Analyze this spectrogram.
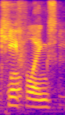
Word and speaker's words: Keflings: Keplinger I'm very far it's world of key flings that's how it's that's how you say it that's how it's pronounced I'm gonna kill you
